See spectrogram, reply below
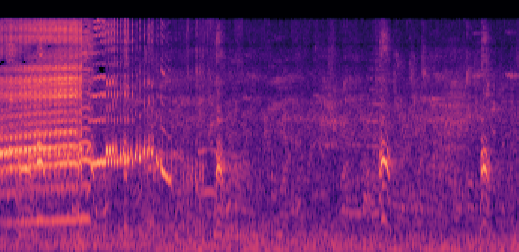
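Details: Little penguins kept at a wildlife park in Sydney: a loud, rich harmonic bray with rapid pulsations fills the first two seconds, then three short, quieter rising calls follow at spaced intervals over a low background hum.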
